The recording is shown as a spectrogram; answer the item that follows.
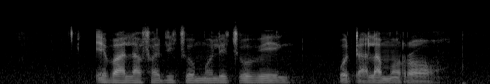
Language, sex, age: Northern Sotho, male, 22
